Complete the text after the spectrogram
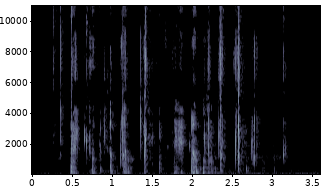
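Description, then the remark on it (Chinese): A boy sitting on a chair in a square chews chocolate, with wet, crunchy bites and smacking: a steady irregular rhythm of short clicky mouth sounds over several seconds, no talking. “他在广场的椅子上坐了下来，吃起了巧克力。”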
